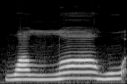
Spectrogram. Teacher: اللہ جلالہ سے پہلے دیکھیں یہاں پر زبر ہے، موٹا کر کے پڑھا جائے گا۔ واللہ، اور کھڑی زبر بھی ہے، تھوڑا کھینچ کر۔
